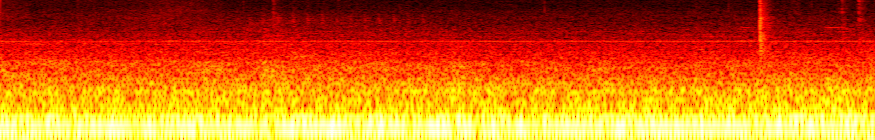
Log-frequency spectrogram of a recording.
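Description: Steady running noise of a Yamagata Shinkansen train at speed, heard inside the passenger car: a continuous low rumble with a faint steady whine above it, and one short click about four seconds in.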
